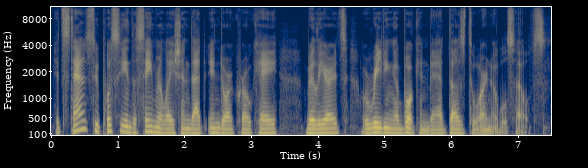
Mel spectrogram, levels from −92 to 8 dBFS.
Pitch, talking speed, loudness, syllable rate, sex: 115 Hz, 185 wpm, -19 LUFS, 4.8 syllables/s, male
